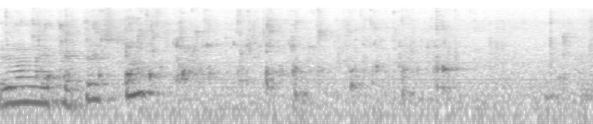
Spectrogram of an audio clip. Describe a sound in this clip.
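Juice pours from a plastic bottle into a glass.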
